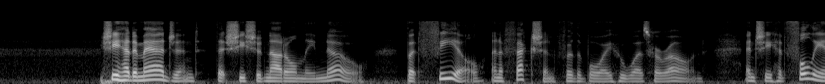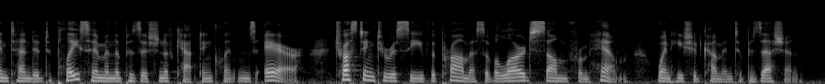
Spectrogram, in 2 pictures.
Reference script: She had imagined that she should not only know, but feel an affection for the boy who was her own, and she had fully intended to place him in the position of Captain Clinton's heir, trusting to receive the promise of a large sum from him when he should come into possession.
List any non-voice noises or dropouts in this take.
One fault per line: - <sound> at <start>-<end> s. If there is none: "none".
none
